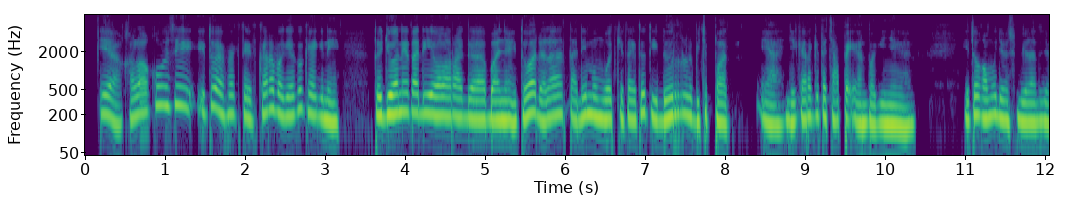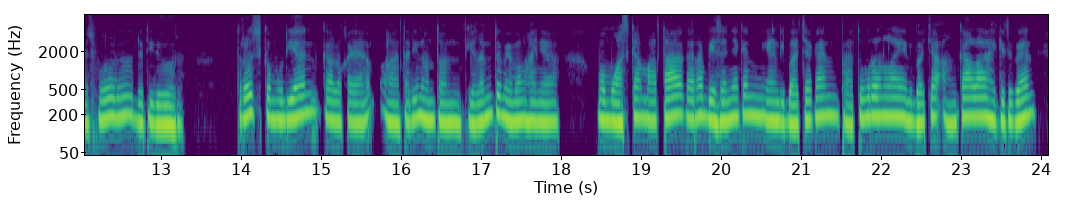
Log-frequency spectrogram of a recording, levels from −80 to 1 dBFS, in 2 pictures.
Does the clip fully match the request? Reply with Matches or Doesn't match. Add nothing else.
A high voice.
Doesn't match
